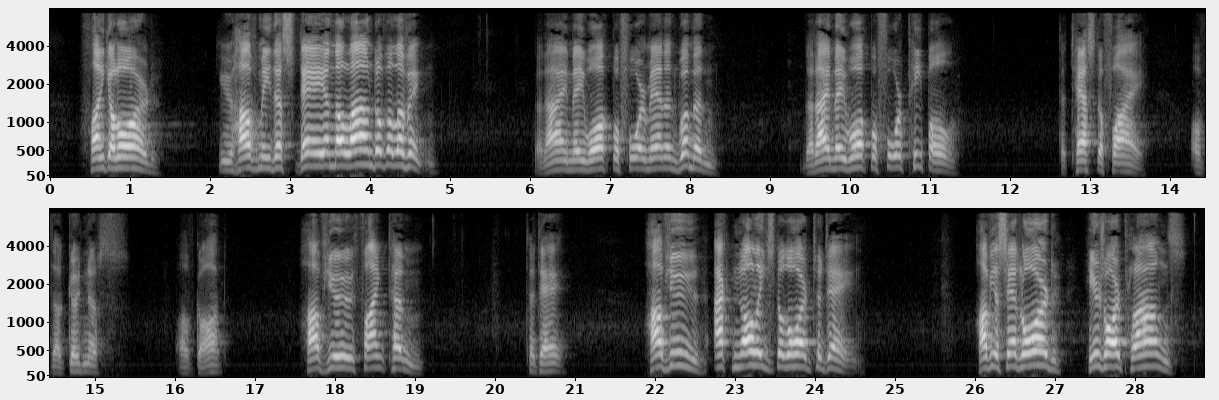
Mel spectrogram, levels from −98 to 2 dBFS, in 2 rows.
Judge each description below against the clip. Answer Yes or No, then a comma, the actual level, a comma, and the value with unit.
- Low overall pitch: No, high, 200 Hz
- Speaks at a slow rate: Yes, slow, 110 wpm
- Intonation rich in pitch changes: No, average, 3.5 semitones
